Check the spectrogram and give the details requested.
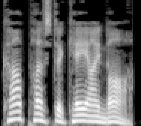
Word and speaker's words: kapusta kiszona: seared beetroot, or sauerkraut Polish, kapusta kizona, pronounced ka pusta ki na.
